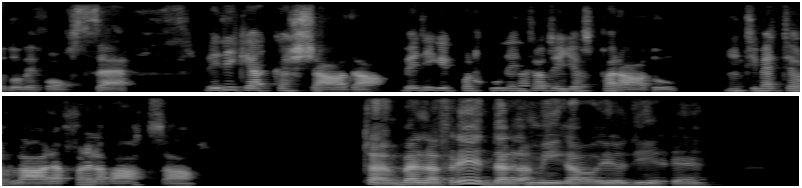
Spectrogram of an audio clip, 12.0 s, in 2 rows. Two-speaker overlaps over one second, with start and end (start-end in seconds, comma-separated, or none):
none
